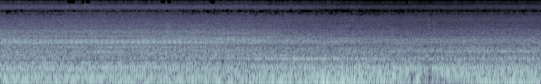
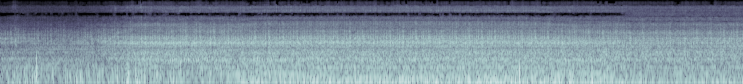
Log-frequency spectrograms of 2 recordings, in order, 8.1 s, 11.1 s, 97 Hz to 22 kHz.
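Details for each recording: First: Mercedes M156 V8 petrol engine after camshaft adjuster replacement: smooth idle with a steady low rumble and no ticking. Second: Mercedes M156 V8 idling before camshaft adjuster replacement: steady, fairly quick ticking, about four a second, from worn camshaft adjusters.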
